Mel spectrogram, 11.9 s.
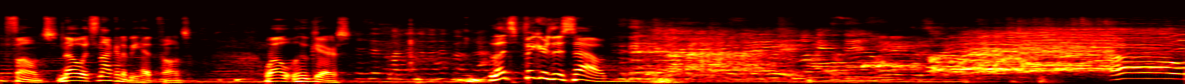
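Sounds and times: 
speech: 0.0s - 7.4s
laughter: 6.1s - 10.4s
audience cheering: 9.2s - 11.8s.

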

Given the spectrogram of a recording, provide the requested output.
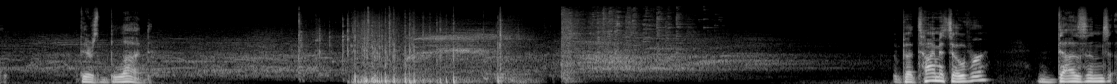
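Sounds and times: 
roaring crowd clamor: 0.0s - 8.6s
speech: 0.8s - 1.6s, 8.9s - 11.1s
gunshots fired into a crowd: 3.4s - 5.9s.

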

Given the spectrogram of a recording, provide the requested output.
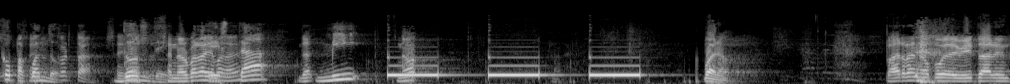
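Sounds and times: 
speech: 0.0s - 4.3s, 7.0s - 7.4s, 8.8s - 10.0s
telephone busy tone: 3.9s - 6.5s.

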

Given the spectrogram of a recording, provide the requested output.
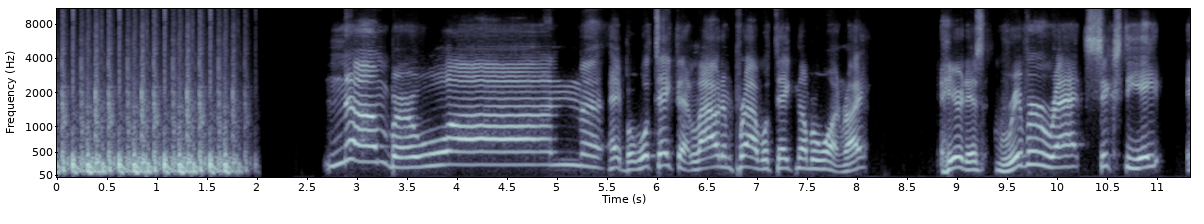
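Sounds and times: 
drum roll sound effect: 0.0s - 2.0s
speech: 2.8s - 8.2s, 8.8s - 11.3s.

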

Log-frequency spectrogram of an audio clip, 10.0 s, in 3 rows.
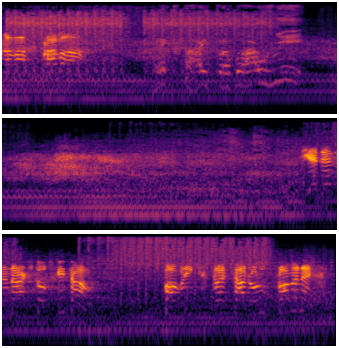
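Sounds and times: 
fighter plane propeller engine droning: 0.0s - 10.0s
speech: 0.3s - 3.2s, 6.4s - 10.0s.

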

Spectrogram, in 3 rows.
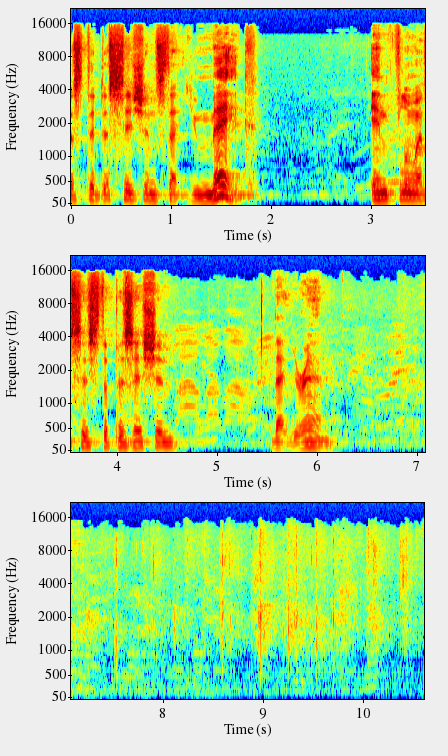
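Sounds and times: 
speech: 0.0s - 2.0s, 3.0s - 4.8s, 5.5s - 6.2s
half-hearted audience clapping: 7.2s - 10.6s.

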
